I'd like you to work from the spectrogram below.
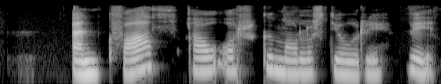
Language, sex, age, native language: Icelandic, female, 20-29, Icelandic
